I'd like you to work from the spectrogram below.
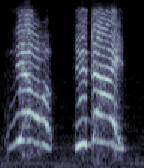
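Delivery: very high, loud, furious little French mouse squeak. Playing a mouse blasting an enemy with a spell: angry French mouse. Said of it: "with the angry look of a French mouse and just be like".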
